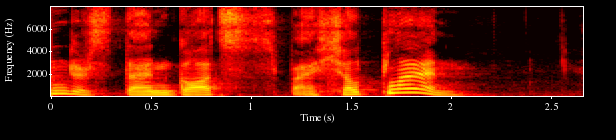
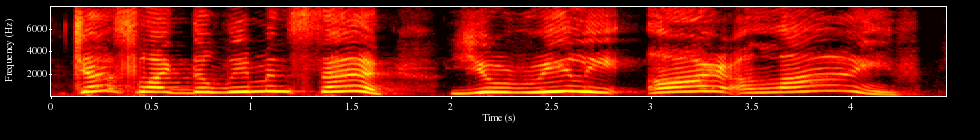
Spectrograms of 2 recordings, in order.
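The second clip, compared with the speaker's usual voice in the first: joyful amazement. Acted. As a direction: marvel that he lives. Helpers greet Jesus.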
